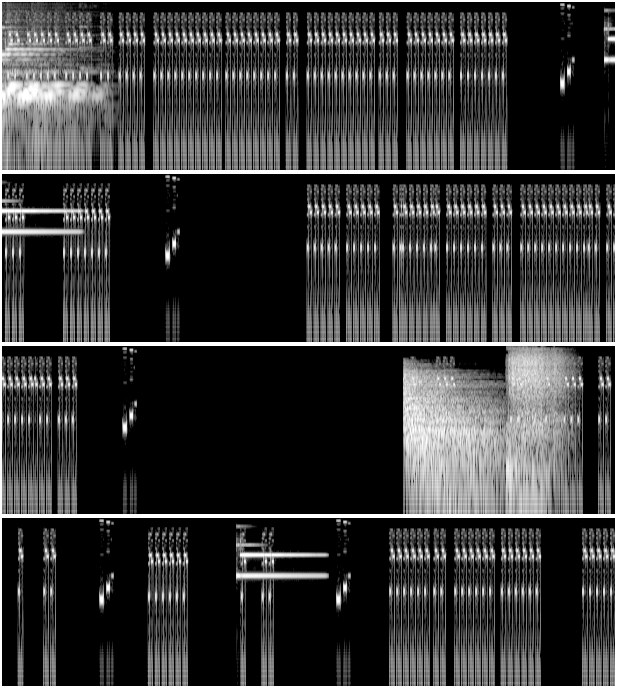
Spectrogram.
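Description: Rapid electronic beeps tick in quick bursts, like letters typing out.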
